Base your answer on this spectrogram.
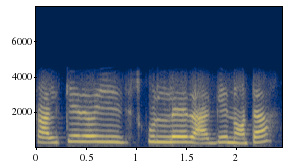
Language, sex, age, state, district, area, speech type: Bengali, female, 30-45, West Bengal, Darjeeling, rural, conversation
